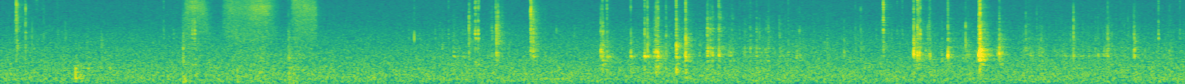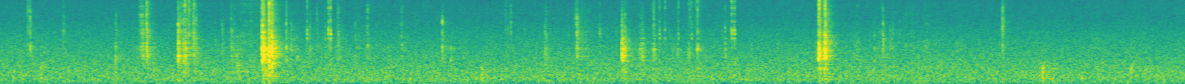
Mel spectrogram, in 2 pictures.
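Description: Small screwdriver turning screws into a netbook's plastic bottom cover: scattered light clicks and short scratchy turning sounds, with a few sharper clicks of screws and plastic being handled.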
